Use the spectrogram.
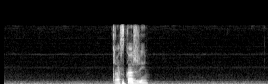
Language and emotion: Russian, neutral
